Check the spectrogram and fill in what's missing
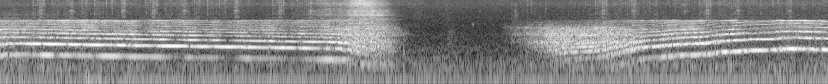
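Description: A hand-cranked siren in the video game Disco Elysium winds down from a steady wail, drops nearly silent, then spins back up into a rising, loud howl, with no talking.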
